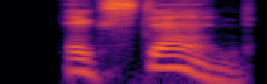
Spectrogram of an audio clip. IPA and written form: ɪkstˈɛnd (extend)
